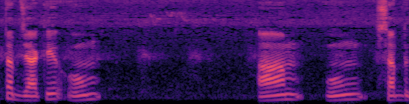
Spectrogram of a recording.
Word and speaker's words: ओम: तो जो पीड़ा नाड़ी है वो पूरे दिन भर आ का उच्चारण करती है, एक स्वर से आ। और सुषुम्ना नाड़ी ऊ का उच्चारण करती है, ऊ। और ईड़ा नाड़ी अर्थात सूर्य नाड़ी वो माँ का उच्चारण करती है। तो इन तीन शब्दों का मेल हुआ ओम, इसको कहते हैं नाम।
